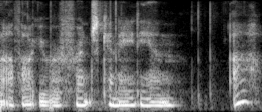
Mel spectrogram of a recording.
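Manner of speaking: ordinary delivery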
